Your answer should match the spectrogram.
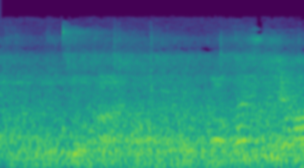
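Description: Busy sports-hall ambience, with indistinct chatter from many people echoing off the walls. Occasional short sharp taps of badminton rackets hitting shuttlecocks come through it.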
